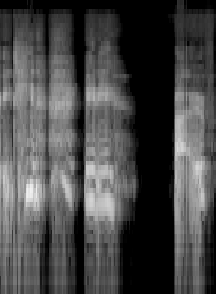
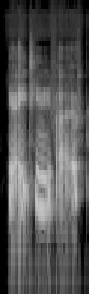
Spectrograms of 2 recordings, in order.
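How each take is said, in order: First: Careful, slow "eighteen eighty-five" with a rise; corrected emphasis. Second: Said in the usual way. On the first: Shown as a demonstration. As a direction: correct yourself firmly, stretching "eighty-five". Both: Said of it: "or sorry".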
